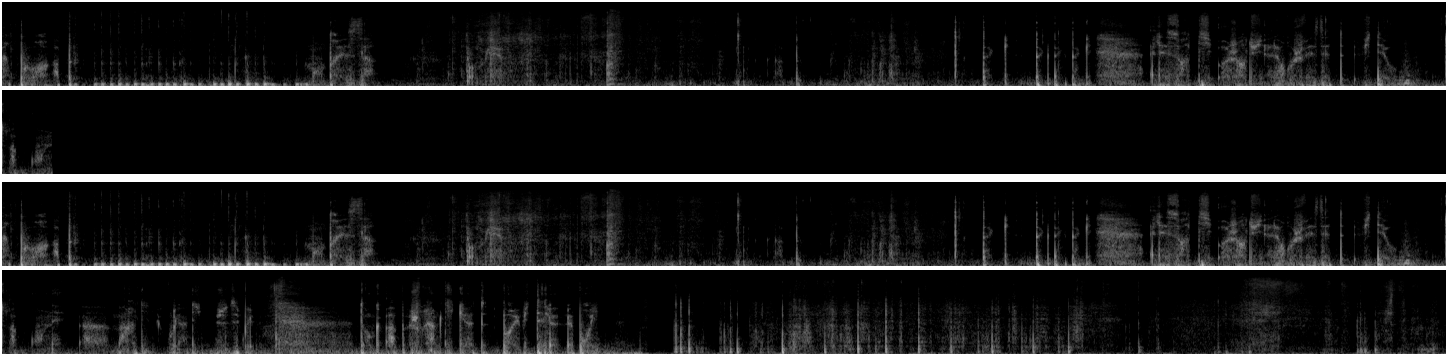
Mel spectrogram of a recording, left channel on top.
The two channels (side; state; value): left; drops out; at 15.0 s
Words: pour montrer ça au mieux. Hop. Tac, tac, tac, tac. Elle est sortie aujourd'hui à l'heure où je fais cette vidéo. Hop, on est mardi ou lundi, je ne sais plus. Donc hop, je ferai un petit cut pour éviter le bruit.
